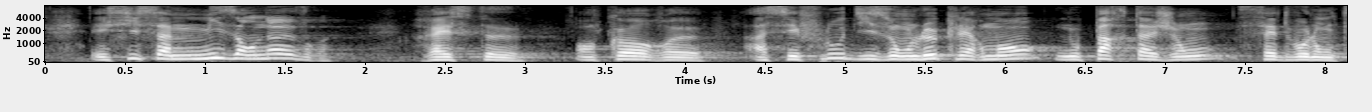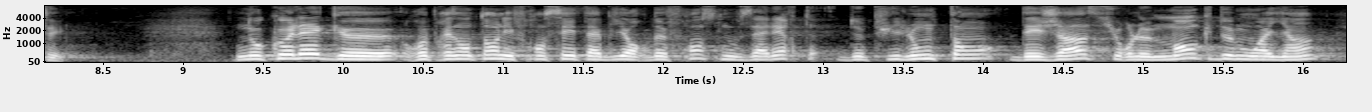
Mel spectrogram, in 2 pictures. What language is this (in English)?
French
